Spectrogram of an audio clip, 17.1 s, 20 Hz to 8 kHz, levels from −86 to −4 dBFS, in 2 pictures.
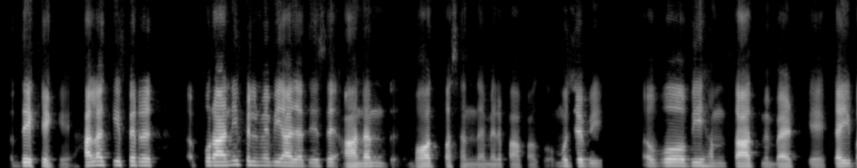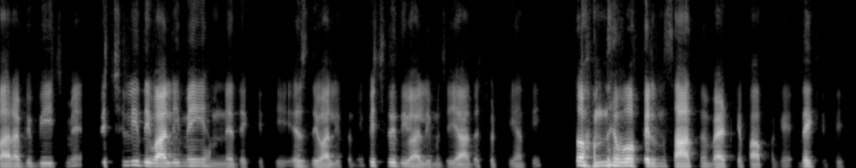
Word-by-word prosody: देखेंगे। 145 -8 0
हालाँकि 180 +3 +4
फिर 175 -1 -1
अ, 165 - +3 0.5
पुरानी 170 +3 +6
फ़िल्में 175 -3 -4
भी 165 0 -1
आ 155 -1 +6
जाती 145 -1 -2
है 145 - -5
जैसे 155 +2 -3 0.2
आनंद 135 +1 0
बहुत 130 +2 +1
पसंद 120 -2 -9
है 115 - -11
मेरे 115 0 -10
पापा 105 -1 -9
को - - -28
मुझे 150 0 -1
भी। 130 -3 -10 0.4
अ, - - -8
वो 150 +1 +1
भी 155 0 -2
हम 145 -1 -10
साथ 130 0 +5
में 125 -1 -14
बैठ 115 0 0
के 115 0 -12
कई 130 +3 0
बार 120 -2 +2
अभी 120 +3 -4
बीच 135 +1 -9
में 155 - -12 0.2
पिछली 170 +3 -6
दिवाली 145 -3 +4
में 150 0 -3
ही 150 0 -2
हमने 120 -4 -10
देखी 110 0 -18
थी। 120 - -24
इस 125 -1 -8
दिवाली 120 -2 -3
तो - - -25
नहीं। 150 - -30
पिछली 155 -1 -4
दिवाली 120 -3 -4
मुझे 115 0 -17
याद 110 -1 -3
है - - -13
छुट्टियाँ 120 0 -18
थी। 135 +7 -26 0.4
तो 180 - +11
हमने 155 +2 +3
वो 155 0 +7
फ़िल्म 140 -2 +2
साथ 125 -1 +5
में 130 -1 -12
बैठ 120 0 +1
के - - -10
पापा 110 0 -6
के 130 - -19
देखी 135 -1 -2
थी। 105 - -27
135 Hz, 220 wpm, -25 LUFS, 120-155 Hz, 0.5 s, तो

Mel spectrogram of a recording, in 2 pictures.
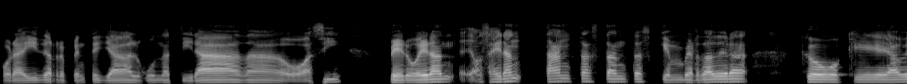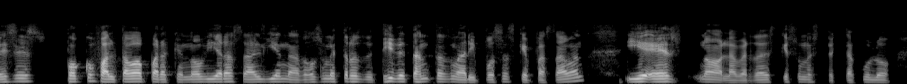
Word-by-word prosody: por 95 -1 -4
ahí 95 +2 -1
de 105 0 -2
repente 100 +1 -8
ya 100 +1 0
alguna 100 +1 -6
tirada 100 0 +1
o 80 0 -3
así, 115 +8 -8 0.4
pero 100 +1 +4
eran, 125 +3 +5 0.2
o - - -7
sea, 120 +2 -4
eran 135 +3 +2 0.2
tantas, 135 +1 -2
tantas, 130 -1 -3
que 110 - -5
en 105 0 -6
verdad 115 +3 +1
era 130 +1 +2 0.5
como 115 -2 +3
que 110 -1 -1
a 110 - +3
veces, 140 +5 -3 0.2
poco 135 +2 +1
faltaba 130 -1 +6
para 115 -1 +2
que 115 - -8
no 120 +1 -1
vieras 130 +1 0
a 115 - +2
alguien 125 +2 -2
a 110 - -1
2 115 +3 -6
metros 135 -1 -2
de 115 - -7
ti 145 +3 +2
de 135 0 +3
tantas 130 0 -1
mariposas 110 +2 -3
que 110 - -2
pasaban, 110 - -2 0.4
y 130 +2 +6
es 130 -2 +6
no, 115 -3 0
la 95 +1 -2
verdad 95 +2 -4
es 110 - -12
que - - -6
es - - -22
un 115 - -7
espectáculo, 105 -1 -9
115 Hz, 170 wpm, -26 LUFS, 105-130 Hz, 0.5 s, faltaba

